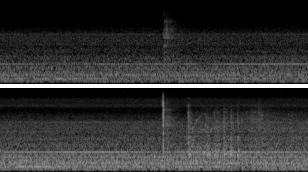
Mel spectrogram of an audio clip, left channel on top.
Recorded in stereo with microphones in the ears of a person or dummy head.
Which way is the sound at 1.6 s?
50° right (ahead or behind).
